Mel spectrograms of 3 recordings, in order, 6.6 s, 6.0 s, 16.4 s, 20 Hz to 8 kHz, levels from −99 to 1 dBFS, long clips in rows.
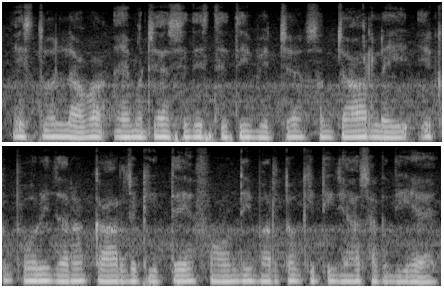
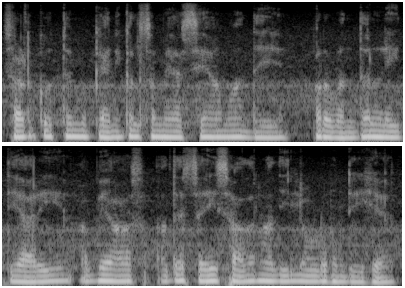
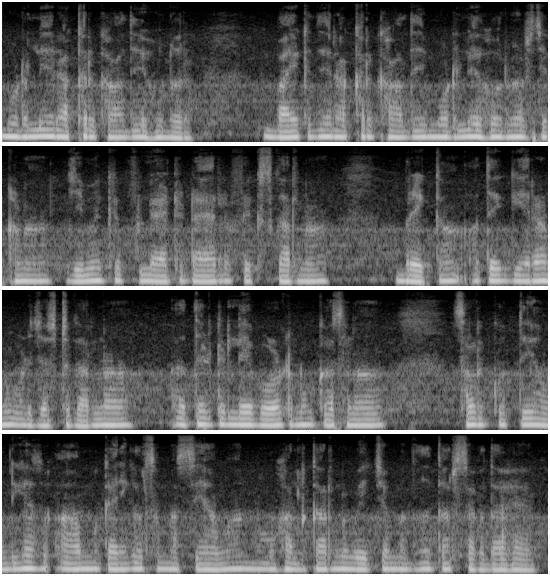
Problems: constant background noise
